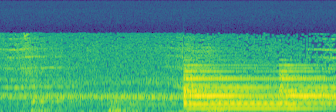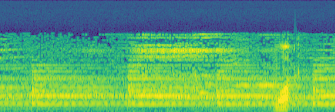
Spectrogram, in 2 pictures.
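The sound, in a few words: clock chime in the video game P.T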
